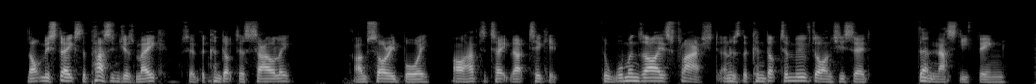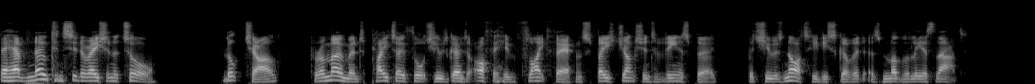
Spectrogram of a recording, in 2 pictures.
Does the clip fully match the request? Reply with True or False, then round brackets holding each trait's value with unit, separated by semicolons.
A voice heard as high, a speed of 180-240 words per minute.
False (140 Hz; 200 wpm)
